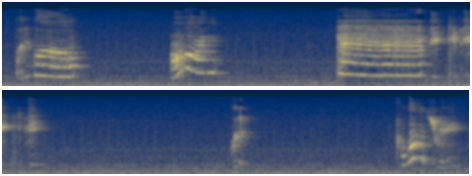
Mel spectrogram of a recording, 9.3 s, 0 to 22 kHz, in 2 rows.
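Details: Pet African grey parrot trying to sing a Disney song and practicing words, November 2011: short voiced syllables, one sustained harmonic note near the middle, and scattered brief clicks and chirps in a quiet room.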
